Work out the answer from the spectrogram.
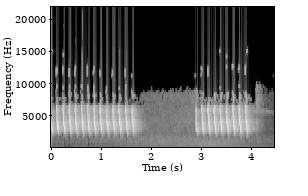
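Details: Bar-winged prinia, crystal type, pouring out two quick metallic trills of about a dozen notes each, separated by a pause of over a second, over soft background noise.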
